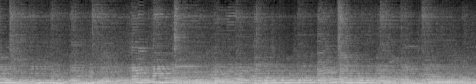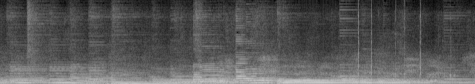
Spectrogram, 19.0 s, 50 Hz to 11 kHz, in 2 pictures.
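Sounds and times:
acoustic guitars: 0:00.0 - 0:19.0
bass guitar: 0:00.0 - 0:19.0.

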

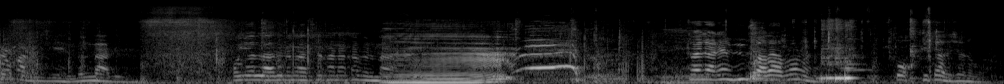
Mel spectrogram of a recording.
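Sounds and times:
cow mooing: 0:03.8 - 0:06.0.

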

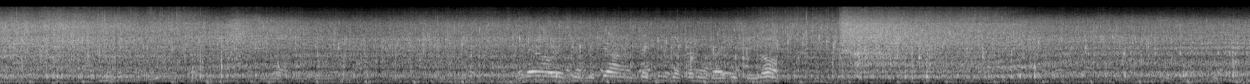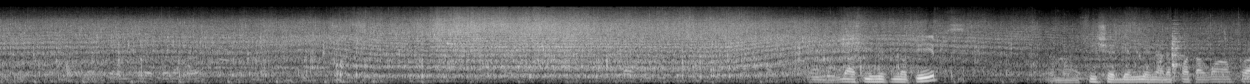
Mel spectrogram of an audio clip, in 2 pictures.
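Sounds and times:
oil sizzling loudly: 0:00.0 - 0:25.0.

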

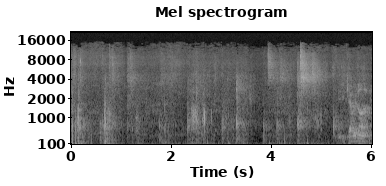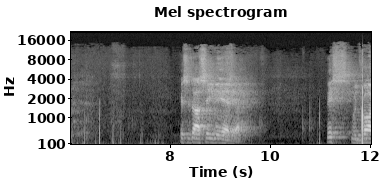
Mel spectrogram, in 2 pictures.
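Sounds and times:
footsteps on wooden floor: 0:00.0 - 0:05.4.

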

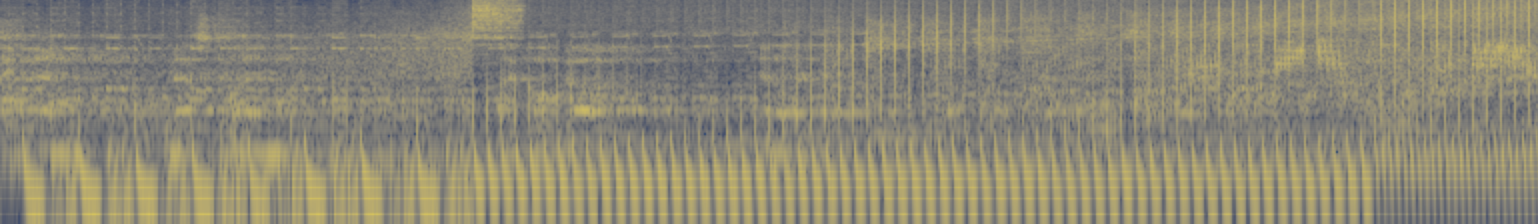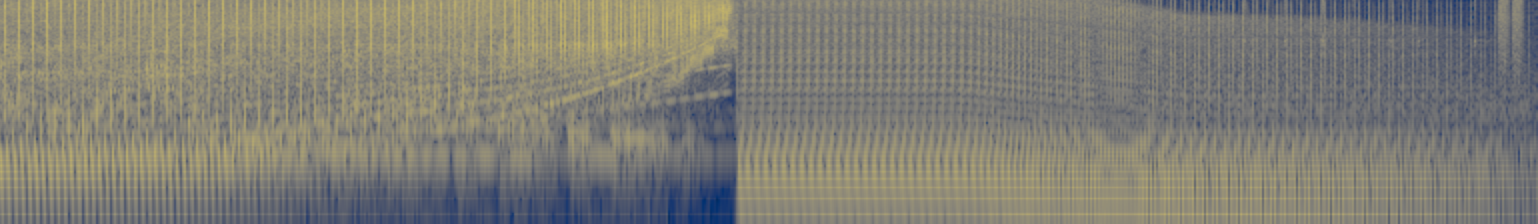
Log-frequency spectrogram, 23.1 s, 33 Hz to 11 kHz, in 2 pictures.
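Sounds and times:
kick drum: 0:00.0 - 0:13.7
low synth drone gliding down: 0:00.0 - 0:23.0
synth build with rising sweeps: 0:04.7 - 0:23.0.

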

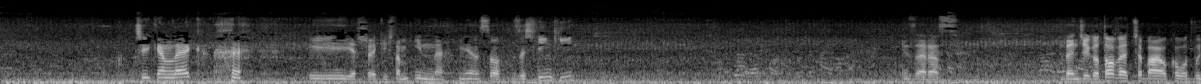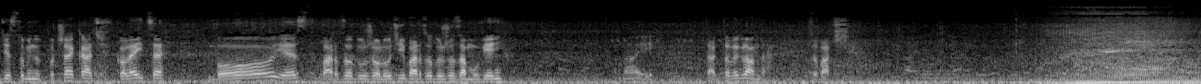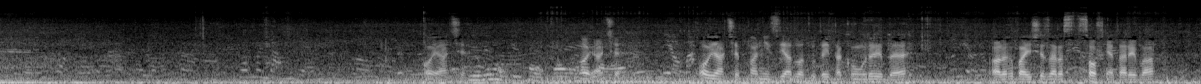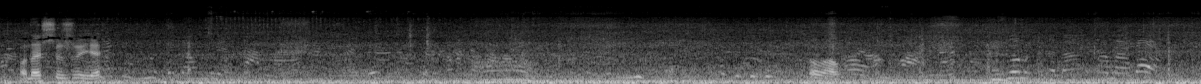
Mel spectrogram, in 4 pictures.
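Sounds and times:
street crowd voices: 0:00.0 - 0:48.0
small motorcycle passing: 0:21.2 - 0:48.0.

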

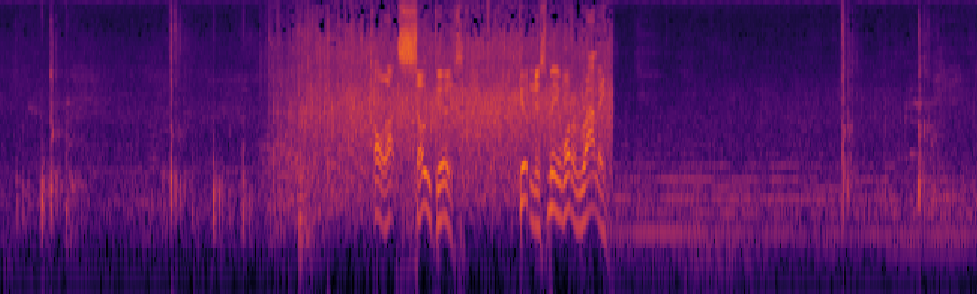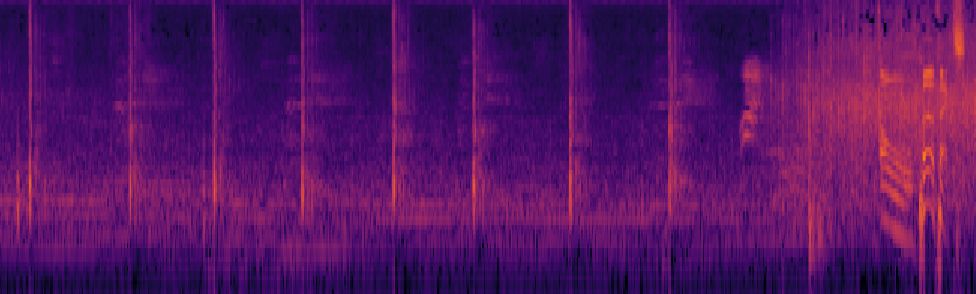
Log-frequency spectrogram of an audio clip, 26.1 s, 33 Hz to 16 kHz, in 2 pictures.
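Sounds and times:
racket hitting tennis ball: 0:00.6 - 0:01.0, 0:02.2 - 0:03.0, 0:11.1 - 0:13.9, 0:14.6 - 0:16.2, 0:16.8 - 0:17.6, 0:18.2 - 0:19.8, 0:20.5 - 0:21.0, 0:21.7 - 0:22.3
crowd voices: 0:03.5 - 0:08.2.

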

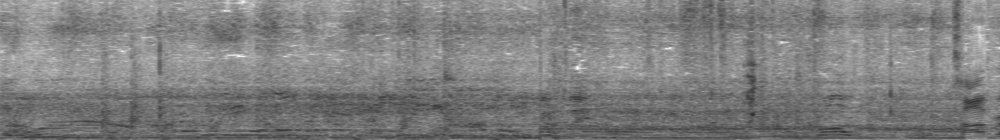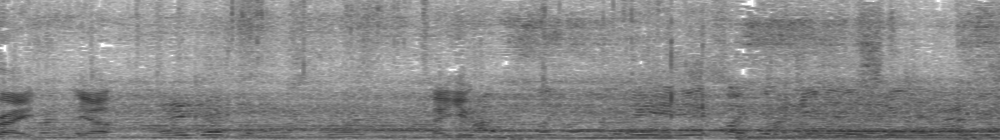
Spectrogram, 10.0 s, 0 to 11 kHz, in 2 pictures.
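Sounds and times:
spectators calling out: 0:00.0 - 0:10.0.

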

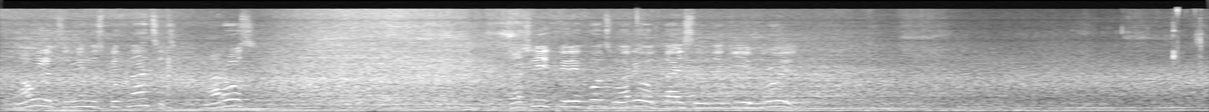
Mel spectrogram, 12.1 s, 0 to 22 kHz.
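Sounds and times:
road traffic rushing past: 0:00.0 - 0:12.0.

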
